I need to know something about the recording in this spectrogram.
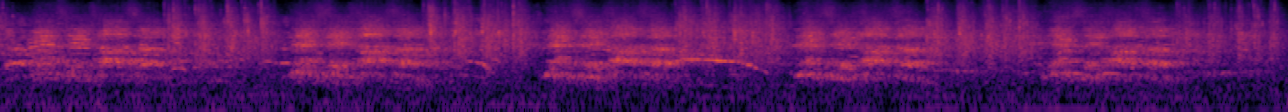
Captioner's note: fans chanting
